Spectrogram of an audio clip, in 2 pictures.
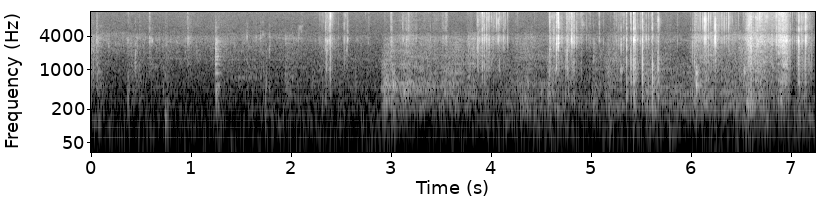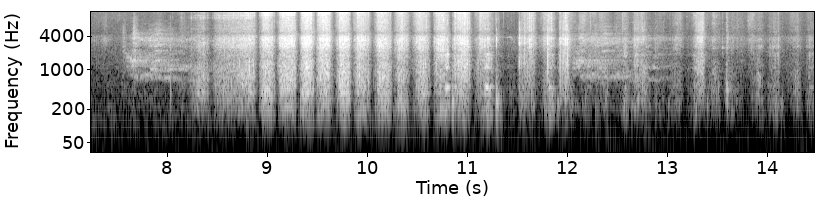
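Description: Crisp crust of a potato loaf crackling and crunching as a knife cuts through it. A few light crackles come at first, then a dense run of rapid crackling from about eight seconds in, fading near the end.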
